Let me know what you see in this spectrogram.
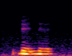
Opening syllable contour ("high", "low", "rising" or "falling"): high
